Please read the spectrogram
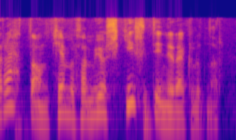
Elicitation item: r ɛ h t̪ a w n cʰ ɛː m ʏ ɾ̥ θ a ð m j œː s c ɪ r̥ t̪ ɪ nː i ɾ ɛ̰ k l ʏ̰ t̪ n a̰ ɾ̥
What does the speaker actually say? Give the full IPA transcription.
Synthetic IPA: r ɛ h t̪ a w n cʰ ɛː m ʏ ɾ̥ θ a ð m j œː s c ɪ r̥ t̪ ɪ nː i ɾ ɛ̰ k l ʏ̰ t̪ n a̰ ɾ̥

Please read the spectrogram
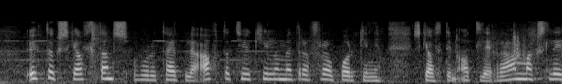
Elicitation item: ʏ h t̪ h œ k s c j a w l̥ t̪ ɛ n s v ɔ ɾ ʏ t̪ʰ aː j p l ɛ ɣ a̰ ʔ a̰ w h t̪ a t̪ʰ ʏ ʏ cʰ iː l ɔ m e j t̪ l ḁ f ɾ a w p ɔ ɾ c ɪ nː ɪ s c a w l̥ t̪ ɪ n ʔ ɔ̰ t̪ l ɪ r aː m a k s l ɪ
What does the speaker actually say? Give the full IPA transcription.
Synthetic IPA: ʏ h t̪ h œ k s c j a w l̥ t̪ a n s v ɔ ɾ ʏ t̪ʰ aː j p l ɛ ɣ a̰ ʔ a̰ w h t̪ a t̪ʰ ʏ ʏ cʰ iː l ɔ m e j t̪ ɾ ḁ f ɾ a w p ɔ ɾ c ɪ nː ɪ s c a w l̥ t̪ ɪ n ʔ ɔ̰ t̪ l ɪ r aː m a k s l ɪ

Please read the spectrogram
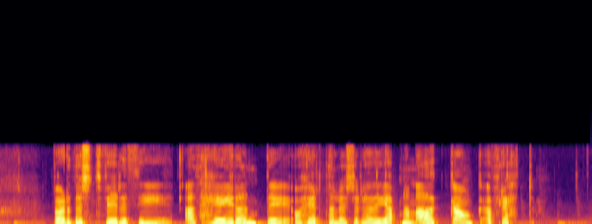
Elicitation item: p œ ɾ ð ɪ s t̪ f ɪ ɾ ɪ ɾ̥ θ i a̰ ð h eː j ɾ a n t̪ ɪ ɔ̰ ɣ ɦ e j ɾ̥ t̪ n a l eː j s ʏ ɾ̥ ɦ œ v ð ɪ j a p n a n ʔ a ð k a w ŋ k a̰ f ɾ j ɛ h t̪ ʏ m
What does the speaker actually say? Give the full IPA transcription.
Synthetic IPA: p œ ɾ ð ɪ s t̪ f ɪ ɾ ɪ ɾ̥ θ i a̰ ð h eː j ɾ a n t̪ ɪ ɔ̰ ɣ ɦ e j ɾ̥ t̪ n a l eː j s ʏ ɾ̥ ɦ ɛ v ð ɪ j a p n a n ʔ a ð k a w ŋ k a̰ f ɾ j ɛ h t̪ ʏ m

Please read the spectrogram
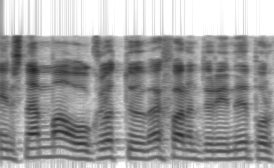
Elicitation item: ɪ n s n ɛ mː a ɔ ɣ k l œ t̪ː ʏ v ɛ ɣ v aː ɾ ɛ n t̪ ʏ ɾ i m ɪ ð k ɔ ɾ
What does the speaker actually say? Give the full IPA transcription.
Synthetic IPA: ɪ n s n ɛ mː a ɔ ɣ k l œ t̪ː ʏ v ɛ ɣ f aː ɾ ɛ n t̪ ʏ ɾ i m ɪ ð p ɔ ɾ

